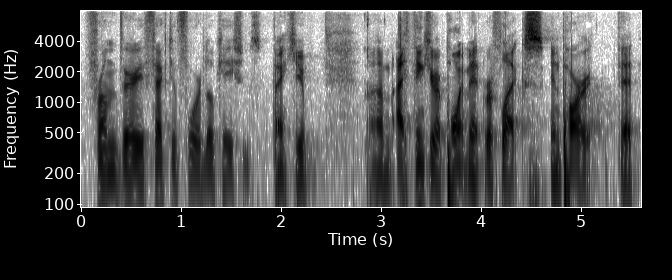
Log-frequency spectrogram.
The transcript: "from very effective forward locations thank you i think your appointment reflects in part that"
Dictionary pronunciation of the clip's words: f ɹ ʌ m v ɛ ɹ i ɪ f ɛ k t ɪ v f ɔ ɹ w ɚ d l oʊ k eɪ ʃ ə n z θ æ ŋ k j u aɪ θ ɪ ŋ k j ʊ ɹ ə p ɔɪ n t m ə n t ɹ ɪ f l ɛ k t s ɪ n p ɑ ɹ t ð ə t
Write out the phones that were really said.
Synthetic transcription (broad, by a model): f ɹ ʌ m v ɛ ɹ i ɪ f ɛ k t ɪ v f ɔ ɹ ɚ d l oʊ k eɪ ʃ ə n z θ æ ŋ k j u aɪ θ ɪ ŋ k j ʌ ɹ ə p ɔɪ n m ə n t ɹ ɪ f l ɛ k t s ɪ n p ɑ ɹ t ð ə t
